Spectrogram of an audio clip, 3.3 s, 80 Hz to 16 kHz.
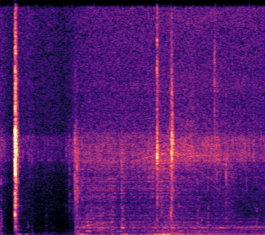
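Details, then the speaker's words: Warm 2005 Mazda RX-8 rotary, hot start test after an earlier rough idle and white smoke episode: a quick short crank, it catches at once and settles into a steady idle. It starts hot with no problems. "there you go guys starts up hot no problems I've never really had a hot start problem on this car"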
